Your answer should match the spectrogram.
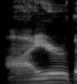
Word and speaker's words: Iyer: The name is Raj, R-A-J. The last name is Iyer, that's spelled I-Y-E-R.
